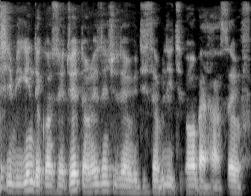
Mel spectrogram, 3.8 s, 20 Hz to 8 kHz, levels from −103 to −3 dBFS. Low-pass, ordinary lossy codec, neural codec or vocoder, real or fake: none; none; none; real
